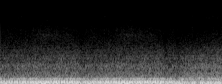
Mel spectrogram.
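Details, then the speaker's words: Mercedes-Benz E55 AMG W210 with Kleemann 55-K2 supercharger, stationary idle at traffic lights: deep, lumpy idle with uneven pulsing beat, whole car wobbling; multi-cylinder misfire traced to Bosch F5DC spark plugs. "yeah you can hear the car is not running right at all even there at the traffic lights as well when we're stationary and the car's idling the whole car is wobbling"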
